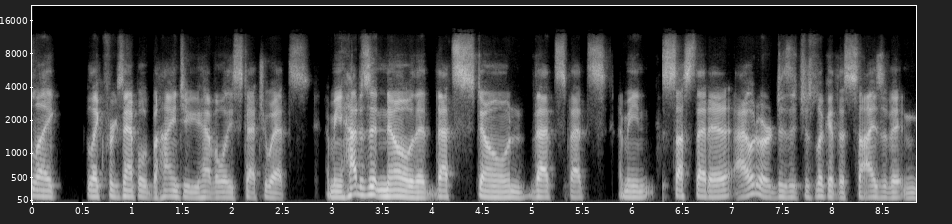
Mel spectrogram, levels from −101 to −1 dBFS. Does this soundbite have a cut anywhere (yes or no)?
yes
